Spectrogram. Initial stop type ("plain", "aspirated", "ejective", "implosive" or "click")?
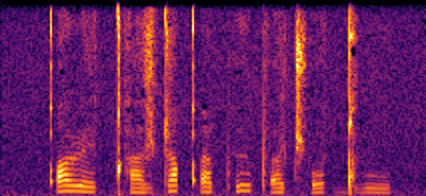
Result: ejective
